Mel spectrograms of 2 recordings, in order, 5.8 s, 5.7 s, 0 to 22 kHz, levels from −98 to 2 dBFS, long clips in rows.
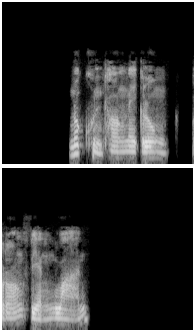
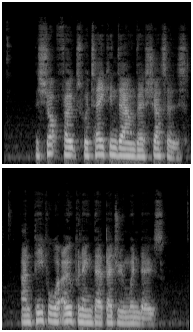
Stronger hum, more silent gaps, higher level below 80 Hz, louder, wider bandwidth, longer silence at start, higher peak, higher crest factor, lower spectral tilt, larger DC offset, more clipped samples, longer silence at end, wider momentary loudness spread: neither; first, 2.51-2.58 s, 2.65-2.84 s vs none; first, -60 dBFS vs -68 dBFS; first, -18 LUFS vs -32 LUFS; second, 7.2 kHz vs 13 kHz; first, 1 s vs 0.5 s; first, -2 dBFS vs -16 dBFS; about the same, 18 dB vs 16 dB; about the same, -7.5 dB/octave vs -6.5 dB/octave; neither; neither; first, 1.6 s vs 0.45 s; about the same, 12 LU vs 10 LU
